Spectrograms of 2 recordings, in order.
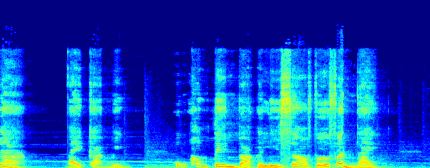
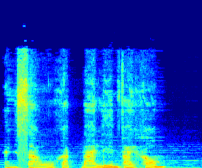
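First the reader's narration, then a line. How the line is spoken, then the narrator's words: Sudden low whisper. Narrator (Vietnamese): Thằng Biển chợt hạ giọng thì thầm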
